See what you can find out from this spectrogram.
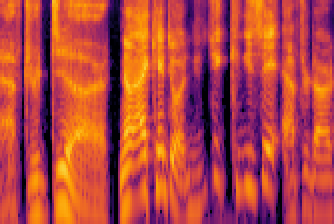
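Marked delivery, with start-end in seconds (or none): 0.0-1.1 very deep, low porn narrator voice-over. Trying out a voice for saying the show's segment name, like reading porn. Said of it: "I sound like I'm fucking reading like porn".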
